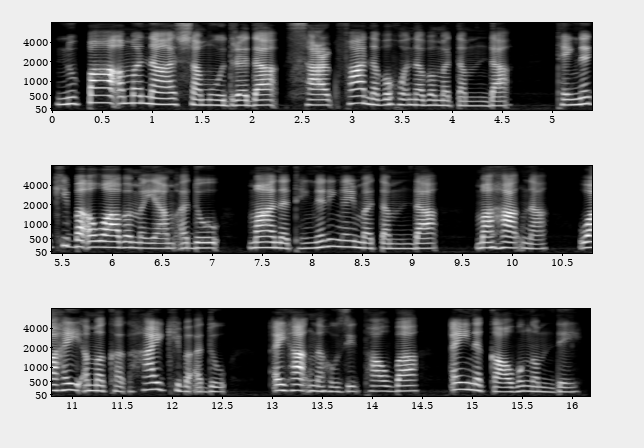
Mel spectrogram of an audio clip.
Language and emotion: Manipuri, neutral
